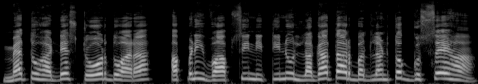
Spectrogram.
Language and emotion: Punjabi, angry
